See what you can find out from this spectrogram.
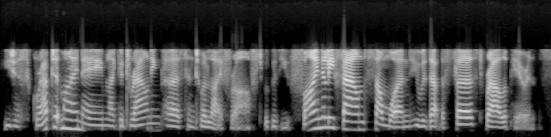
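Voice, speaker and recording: A woman's voice: low voice, expressive, moderate pace, few pauses. An actress playing a cagey, mocking woman who needles her listener in a naturalistic audio drama, heard over a phone filter. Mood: defensive, mocking. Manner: haughty, needling, sardonic. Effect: phone line filter. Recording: tinny narrow phone line.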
